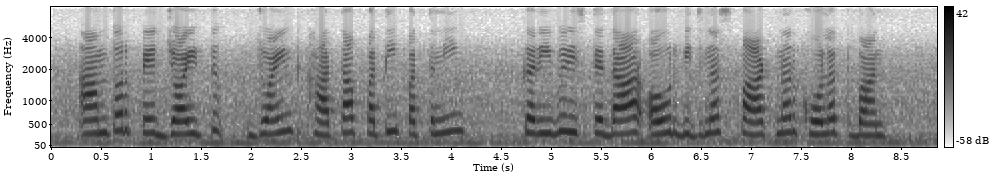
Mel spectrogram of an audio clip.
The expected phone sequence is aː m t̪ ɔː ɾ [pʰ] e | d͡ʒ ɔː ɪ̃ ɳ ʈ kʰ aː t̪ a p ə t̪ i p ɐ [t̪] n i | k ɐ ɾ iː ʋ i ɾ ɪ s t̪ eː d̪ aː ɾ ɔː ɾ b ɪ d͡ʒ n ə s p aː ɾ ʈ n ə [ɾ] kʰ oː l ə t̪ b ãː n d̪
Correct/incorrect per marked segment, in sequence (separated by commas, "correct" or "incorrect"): incorrect, correct, correct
